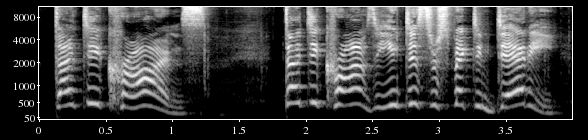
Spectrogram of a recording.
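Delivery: high, slow South African accent impression; Chappy South African accent. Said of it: "shall I try it?".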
